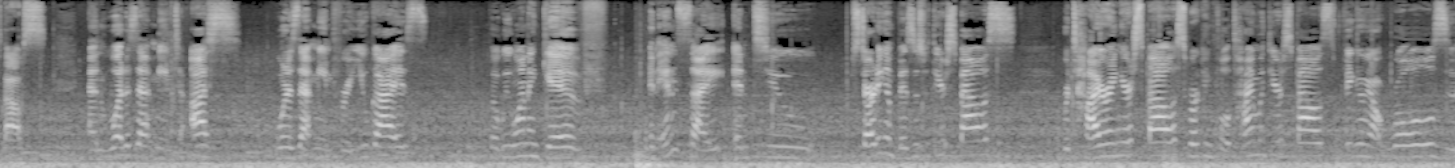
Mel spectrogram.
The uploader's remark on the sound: live from the car!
